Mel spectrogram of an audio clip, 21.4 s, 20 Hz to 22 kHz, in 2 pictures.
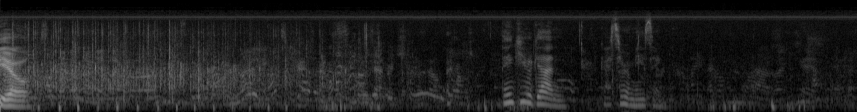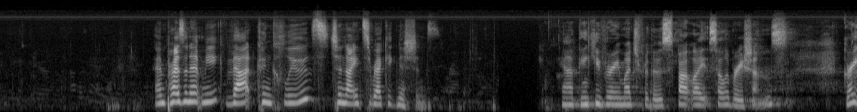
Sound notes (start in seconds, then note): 5.5 applause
